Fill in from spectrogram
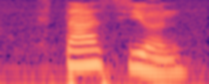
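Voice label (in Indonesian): "stasiun", Indonesian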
